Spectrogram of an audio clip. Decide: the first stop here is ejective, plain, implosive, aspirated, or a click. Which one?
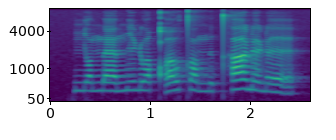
ejective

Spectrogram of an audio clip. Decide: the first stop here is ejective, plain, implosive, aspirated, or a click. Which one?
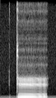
plain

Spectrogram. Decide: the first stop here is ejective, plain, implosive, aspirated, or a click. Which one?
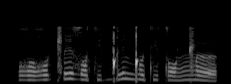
click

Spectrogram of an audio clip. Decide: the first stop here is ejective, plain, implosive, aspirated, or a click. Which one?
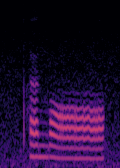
aspirated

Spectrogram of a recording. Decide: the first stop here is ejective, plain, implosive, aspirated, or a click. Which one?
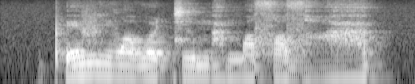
ejective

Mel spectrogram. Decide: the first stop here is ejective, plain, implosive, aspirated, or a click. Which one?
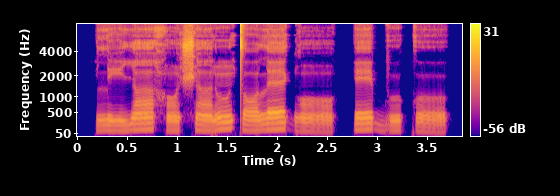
plain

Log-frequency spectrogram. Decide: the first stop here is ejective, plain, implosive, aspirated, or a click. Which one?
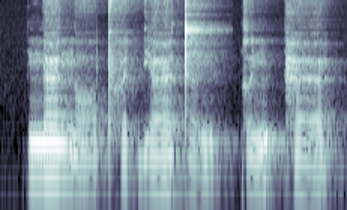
aspirated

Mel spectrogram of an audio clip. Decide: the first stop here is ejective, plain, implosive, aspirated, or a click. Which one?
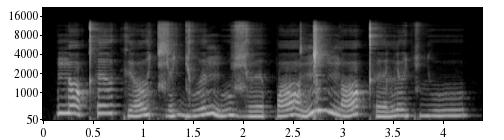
aspirated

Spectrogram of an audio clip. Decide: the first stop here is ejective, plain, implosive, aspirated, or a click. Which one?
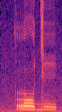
plain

